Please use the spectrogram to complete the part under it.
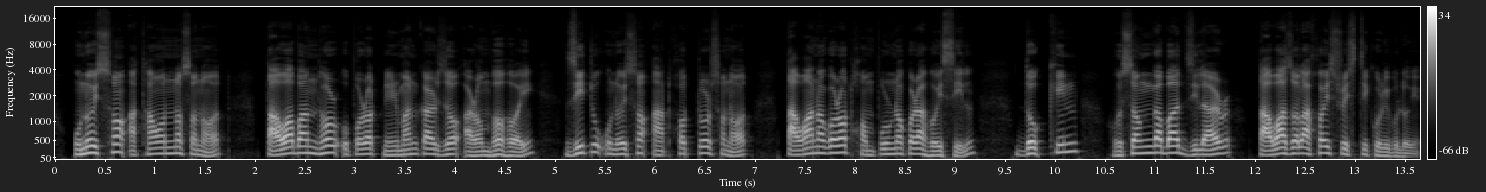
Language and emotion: Assamese, neutral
